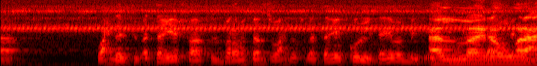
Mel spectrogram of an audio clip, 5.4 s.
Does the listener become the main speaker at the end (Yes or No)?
Yes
